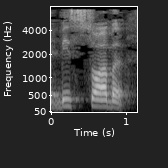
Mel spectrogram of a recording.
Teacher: با پہ کلکلا اور صاد کو موٹا ادا کریں گے، را کو باریک ادا کریں گے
